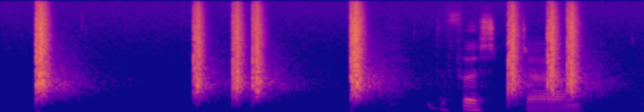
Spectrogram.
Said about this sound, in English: Now here's our hand clap on the unmodified machine.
